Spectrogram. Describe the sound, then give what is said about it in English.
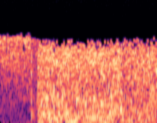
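A firework explosion goes off after a brief quiet moment: one sudden loud boom that rolls into a sustained, rumbling roar lasting to the end, with no voices. “Remember, Stroh says, don't light fireworks off your head.”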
